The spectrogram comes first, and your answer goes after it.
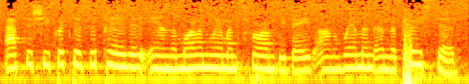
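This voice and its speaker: A woman moderating a conference panel, introducing the speakers in a halting way with many fillers and asides, in a room with an audience. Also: mid-range voice. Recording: dull lo-fi conference tape with faint hiss.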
